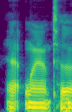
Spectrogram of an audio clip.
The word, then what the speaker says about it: Atlanta: going to not, rep Atlanta. Yeah. Atlanta, sorry. Can't pronounce the second T. So, second T isn't real.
